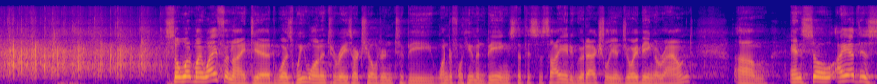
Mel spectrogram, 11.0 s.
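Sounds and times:
audience applause: 0:00.0 - 0:02.5
speech: 0:02.1 - 0:10.9.

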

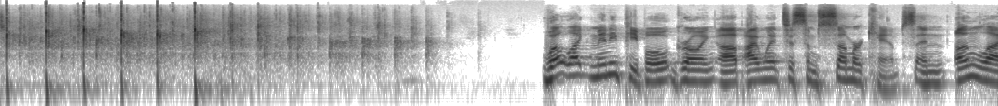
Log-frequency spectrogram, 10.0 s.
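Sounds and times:
round of applause: 0:00.0 - 0:04.6
speech: 0:05.4 - 0:09.9.

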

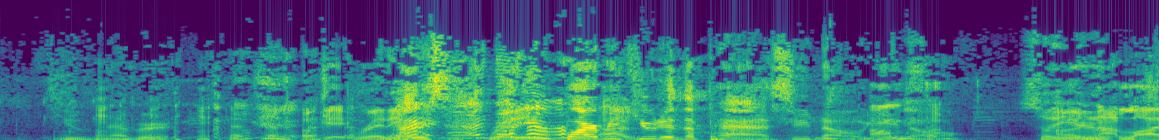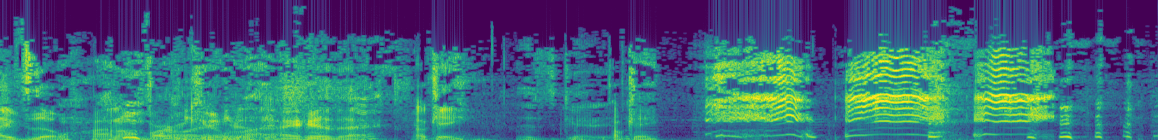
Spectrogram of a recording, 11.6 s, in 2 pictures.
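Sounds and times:
laughter: 0:00.3 - 0:03.6, 0:06.1 - 0:07.8, 0:10.4 - 0:11.5
speech: 0:00.3 - 0:11.2
person imitating a pig squeal: 0:09.3 - 0:11.2.

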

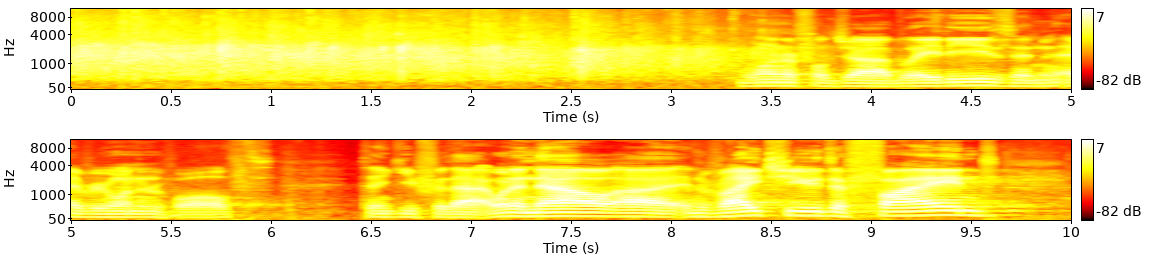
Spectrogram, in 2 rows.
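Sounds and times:
audience hand clapping: 0:00.0 - 0:03.5
speech: 0:03.4 - 0:09.8.

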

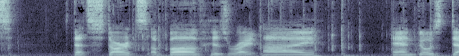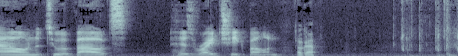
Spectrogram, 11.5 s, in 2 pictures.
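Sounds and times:
speech: 0:00.9 - 0:04.2, 0:04.9 - 0:09.8
typing on a computer keyboard: 0:01.6 - 0:02.2, 0:03.2 - 0:05.5, 0:10.6 - 0:11.4.

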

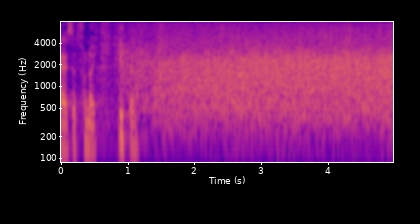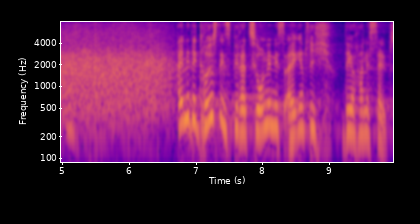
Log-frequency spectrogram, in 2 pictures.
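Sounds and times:
speech: 0:00.0 - 0:01.5, 0:06.7 - 0:09.9
audience applause: 0:00.8 - 0:06.8.

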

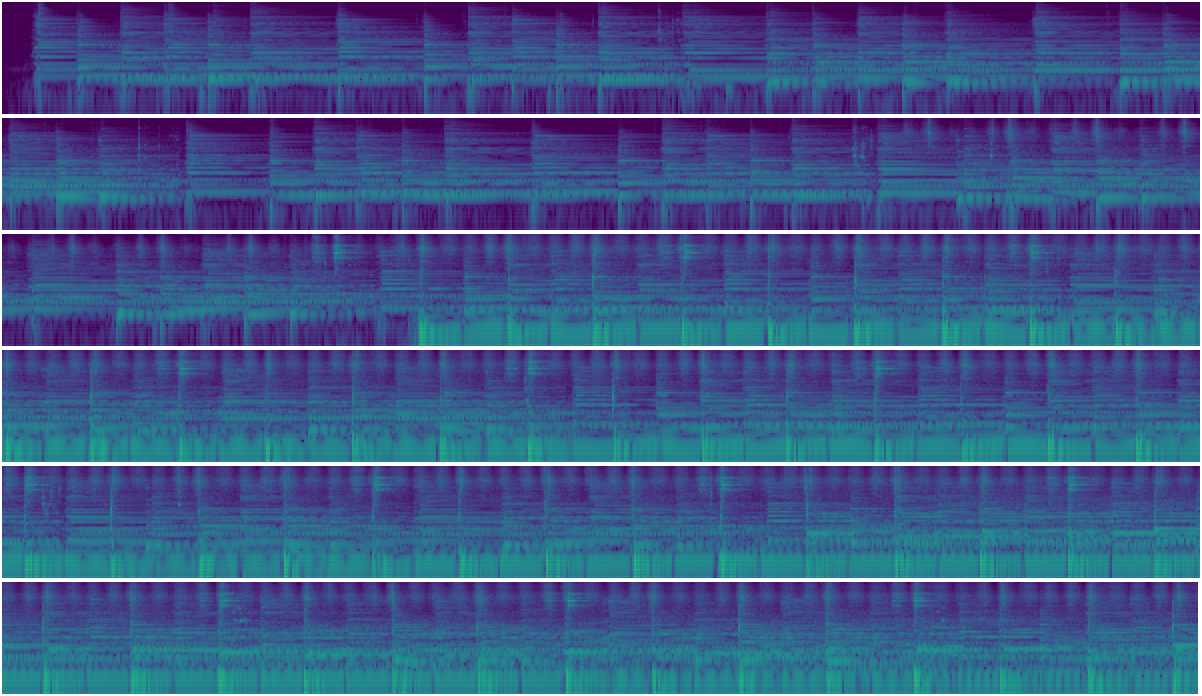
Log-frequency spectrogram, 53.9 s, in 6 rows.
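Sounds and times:
dissonant picking: 0:20.2 - 0:53.8.

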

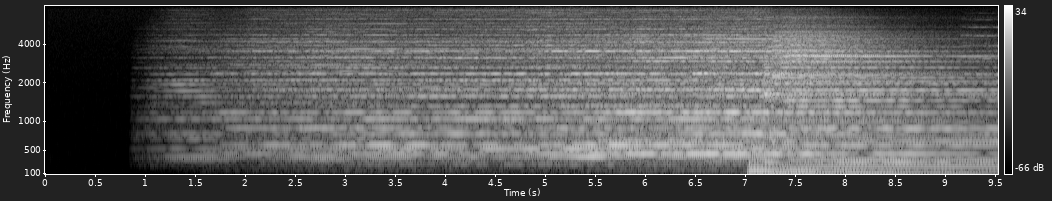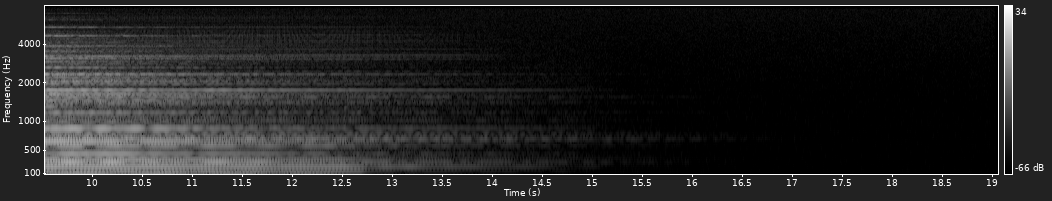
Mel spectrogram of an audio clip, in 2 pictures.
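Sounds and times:
musical stinger: 0:02.2 - 0:13.0.

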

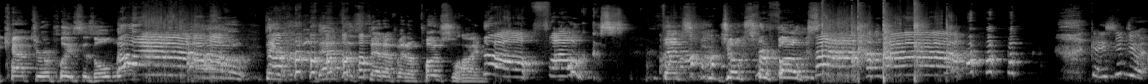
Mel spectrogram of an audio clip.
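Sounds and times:
speech: 0:00.0 - 0:09.0
laughter: 0:02.0 - 0:04.0, 0:06.5 - 0:10.3
clapping: 0:08.2 - 0:09.7.

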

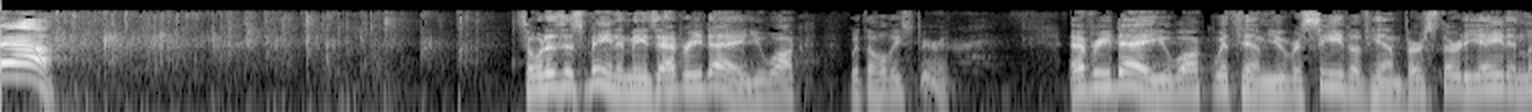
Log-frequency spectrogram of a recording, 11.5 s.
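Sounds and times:
audience clapping hands: 0:00.0 - 0:04.0
speech: 0:00.3 - 0:00.5, 0:03.9 - 0:07.2, 0:08.0 - 0:11.4.

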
